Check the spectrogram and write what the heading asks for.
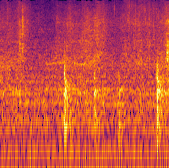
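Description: Faint, soft squishing of a gloved hand kneading soft, still-sticky dough in a glass bowl, with a few light knocks against the bowl.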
